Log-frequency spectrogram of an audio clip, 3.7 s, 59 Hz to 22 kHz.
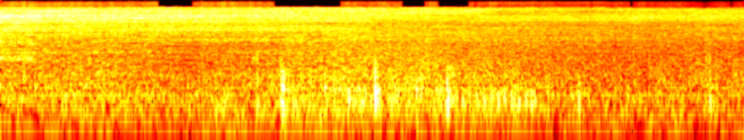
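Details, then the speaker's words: Daikin Altherma heat pump that trips its breaker after about 4 minutes, while bleeding the water circuit: a soft, steady high hiss with no pump noise as trapped air escapes and pressure drops. "Donc ici, j'entends de l'air qui s'échappe."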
